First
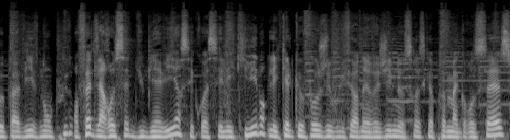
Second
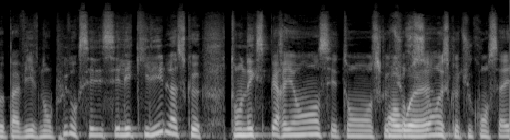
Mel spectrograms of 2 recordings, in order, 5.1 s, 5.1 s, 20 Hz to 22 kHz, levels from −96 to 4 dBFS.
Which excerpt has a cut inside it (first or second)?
first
